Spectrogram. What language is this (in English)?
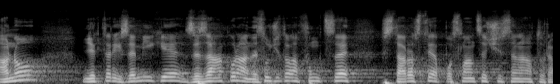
Czech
